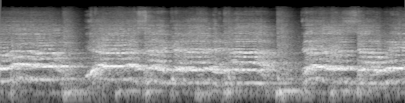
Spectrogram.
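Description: Group of men chanting an Aissawa Sufi chant in unison, holding long lines with brief breaks for breath about a second in and again about four and a half seconds in.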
